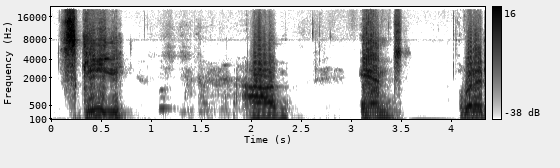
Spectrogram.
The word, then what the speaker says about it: DSCI: be here at seci especially since Chris this morning told me I have to pronounce it ski um and what I'd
